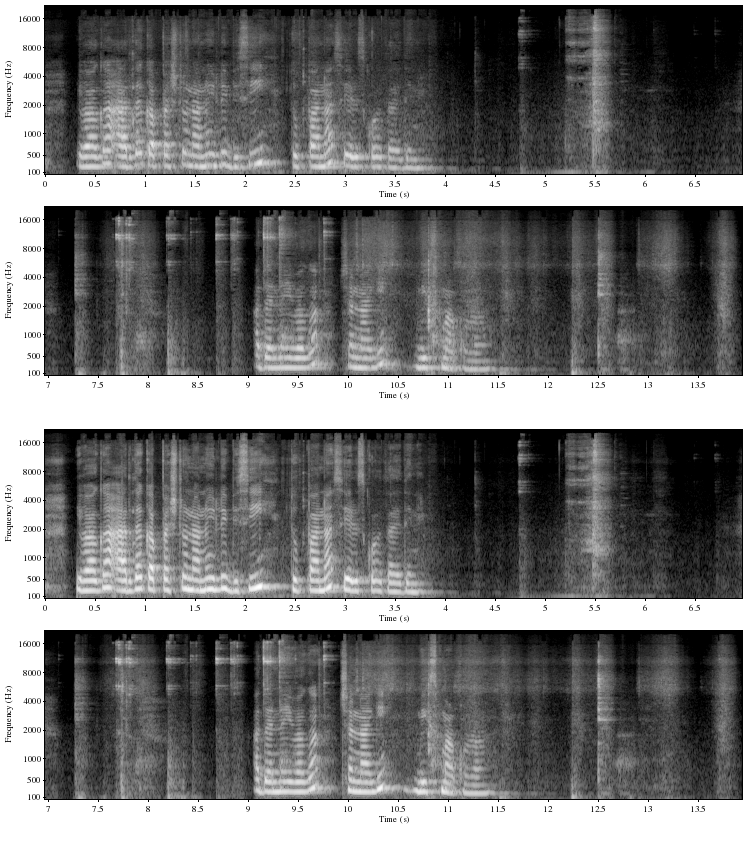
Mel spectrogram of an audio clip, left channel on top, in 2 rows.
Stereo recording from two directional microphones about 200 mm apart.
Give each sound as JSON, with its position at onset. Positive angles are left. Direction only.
{"t": 0.0, "sound": "a woman's voice", "side_deg": -50}
{"t": 9.0, "sound": "a woman's voice", "side_deg": -45}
